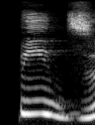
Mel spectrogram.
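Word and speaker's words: pizza: moving on this is पिज़्ज़ what you से पिज्जा ठीक है तो पहले पीट बोले फिर ट से लगा हुआ ज बोले पीज्जा ठीक है ओके वल मूविंग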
